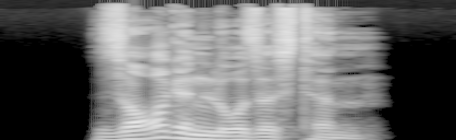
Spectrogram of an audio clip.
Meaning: strong dative masculine/neuter singular superlative degree of sorgenlos
- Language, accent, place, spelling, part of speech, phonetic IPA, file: German, Germany, Berlin, sorgenlosestem, adjective, [ˈzɔʁɡn̩loːzəstəm], De-sorgenlosestem.ogg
